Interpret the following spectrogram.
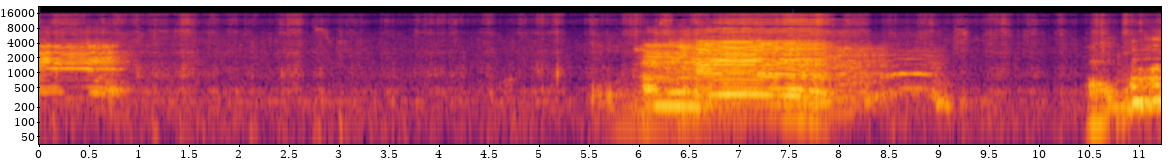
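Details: On a farm in Anápolis, Goiás, Brazil, the 18-year-old spotted Girolando cow Malhada, which gives around 10 litres of milk, moos: a short call tail, long quiet stretch, then a loud two-second harsh moo and another starting at the end.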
